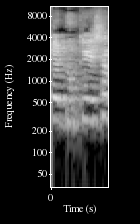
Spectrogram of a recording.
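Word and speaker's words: education: Continue মানে চালিয়ে যাওয়া, এবং কন্টিনিউড অর্থাৎ চালিয়ে গিয়েছিল হার এডুকেশন। হার আমরা বলি এডুকেশন, আসলে উচ্চারণটা হবে এডুকেশন। এডুকেশন অর্থাৎ ডির উচ্চারণ এখানে জের মতো করে হবে, অর্থাৎ এডুকেশন।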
